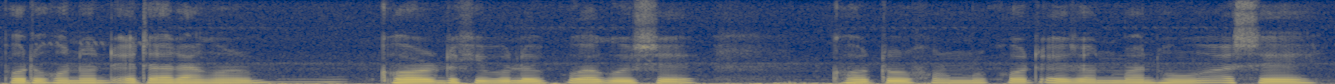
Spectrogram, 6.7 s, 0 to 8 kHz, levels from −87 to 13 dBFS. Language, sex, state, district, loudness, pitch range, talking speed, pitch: Assamese, male, Assam, Sonitpur, -16 LUFS, 160-165 Hz, 125 wpm, 165 Hz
